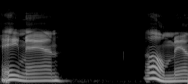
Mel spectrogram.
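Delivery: failed cartoon voice, high, slow and drawn out. Trying out Simpsons voices: failed Bart Simpson voice. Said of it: "that doesn't sound anything like Bart Simpson".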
